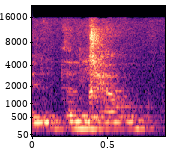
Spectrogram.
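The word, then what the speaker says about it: נתניהו: теперішнього прем'єра Славутого Біві Нетаньяху, все будуть і казати, і писати Яху на кінці. А послухайте канал RTVI, израильский, там вы николи не почуете это аху. Там гу. И пишется, и вымовляется, выключно Нетаньяху.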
